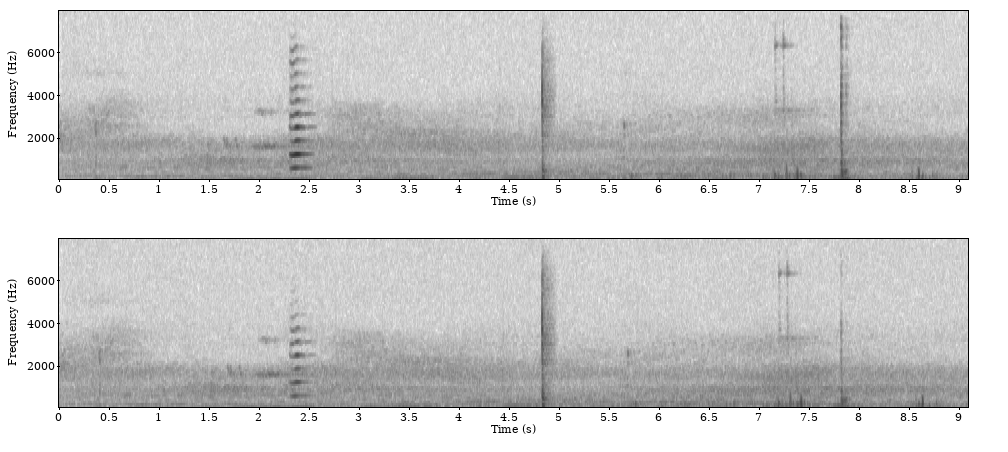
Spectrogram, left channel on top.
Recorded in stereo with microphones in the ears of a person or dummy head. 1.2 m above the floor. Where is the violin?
45° left (ahead or behind).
